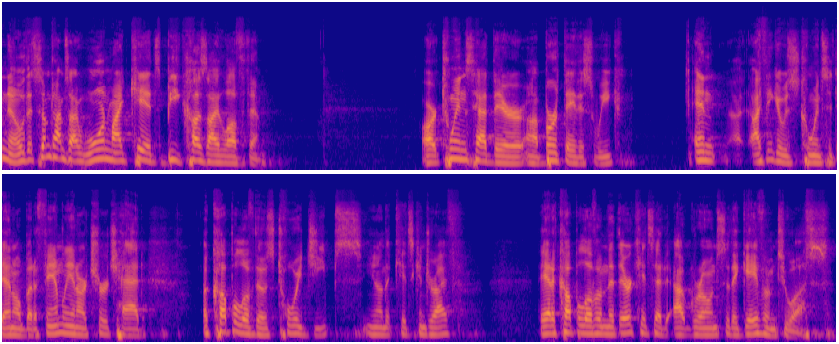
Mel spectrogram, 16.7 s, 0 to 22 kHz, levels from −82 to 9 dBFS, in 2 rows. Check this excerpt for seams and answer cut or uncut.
cut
